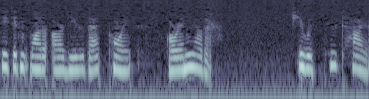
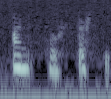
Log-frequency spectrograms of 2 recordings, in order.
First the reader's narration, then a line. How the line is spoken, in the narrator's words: she said mournfully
